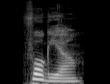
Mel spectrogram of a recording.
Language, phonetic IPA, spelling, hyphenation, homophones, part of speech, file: Hungarian, [ˈfoɡjɒ], fogja, fog‧ja, foglya, verb, Hu-fogja.ogg
- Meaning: 1. third-person singular indicative present definite of fog 2. third-person singular subjunctive present definite of fog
